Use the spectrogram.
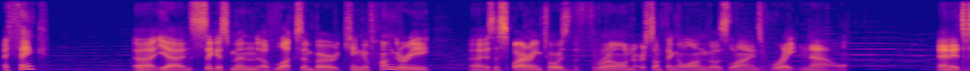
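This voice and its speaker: A young man casually commenting while he plays a game, excitable and rambling, with self-mocking asides, speaking close to a desk mic. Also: a little high. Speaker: gaming video host. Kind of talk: casual let's play commentary.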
